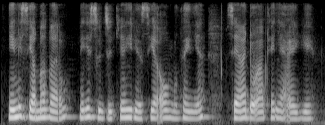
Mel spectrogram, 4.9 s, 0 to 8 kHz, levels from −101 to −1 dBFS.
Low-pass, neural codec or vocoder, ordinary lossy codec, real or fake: 7.2 kHz; codec, 44.1 kHz, 1.7 kbps, Pupu-Codec; none; fake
